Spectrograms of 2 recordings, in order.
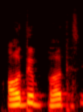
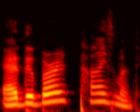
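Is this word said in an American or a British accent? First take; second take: British; American. First: It is said with a British accent. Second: It is said with an American accent. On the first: "영국식으로 하니까 ... 여기 강조했어요" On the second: "미국식으로는 이게"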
